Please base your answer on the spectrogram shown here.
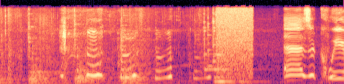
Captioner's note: sobs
